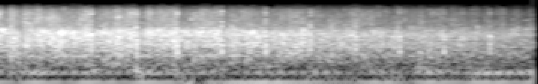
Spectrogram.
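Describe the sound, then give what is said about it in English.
Steady applause from an audience for speakers including Finnish Foreign Minister Elina Valtonen and NATO Secretary General Jens Stoltenberg: dense, continuous clapping that stays loud and even for the whole stretch, with a faint low hum underneath and no voices. “So give them an applause.”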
